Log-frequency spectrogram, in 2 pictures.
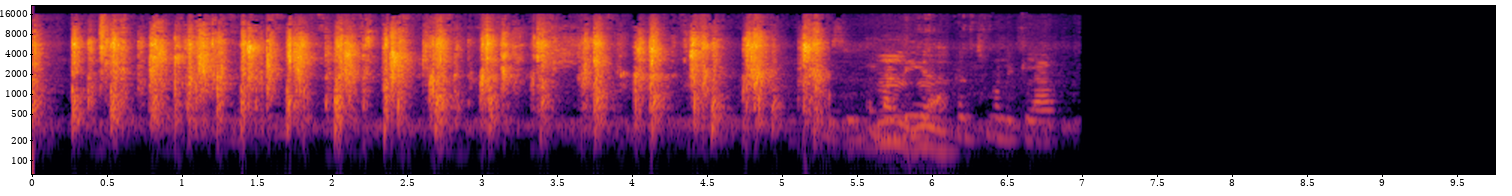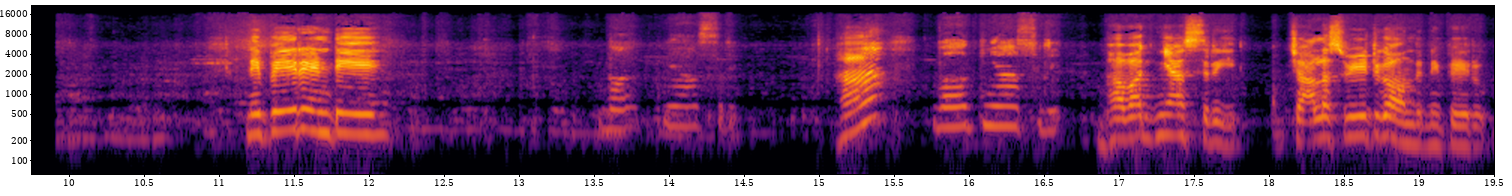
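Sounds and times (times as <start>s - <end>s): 
children clapping in unison: 0.0s - 5.4s
speech: 5.7s - 7.0s, 11.2s - 12.2s, 13.6s - 19.4s.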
